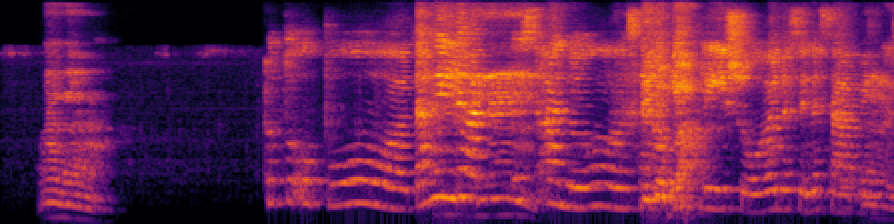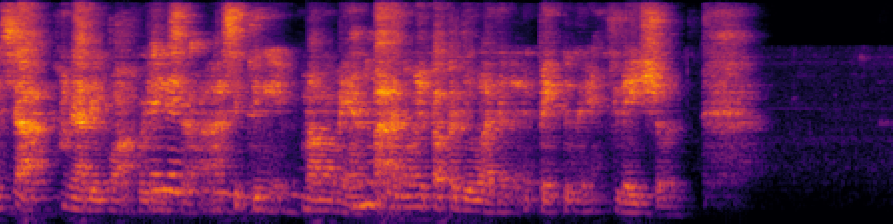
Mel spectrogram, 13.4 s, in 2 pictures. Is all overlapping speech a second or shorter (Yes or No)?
No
